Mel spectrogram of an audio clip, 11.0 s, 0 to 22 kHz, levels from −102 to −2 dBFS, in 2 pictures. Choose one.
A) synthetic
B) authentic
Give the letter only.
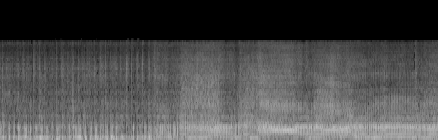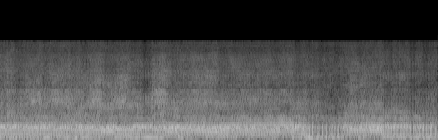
A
